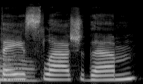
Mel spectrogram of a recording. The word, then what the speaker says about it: They/Them: I didn't know that you were supposed to pronounce the slash until how are you supposed to yeah pronounced they slash them because it's a slasher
